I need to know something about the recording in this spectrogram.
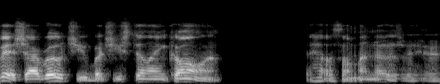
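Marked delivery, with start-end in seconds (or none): none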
